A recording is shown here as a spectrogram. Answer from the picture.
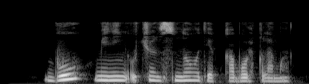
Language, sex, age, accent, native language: Uzbek, female, 18-24, Toshkent viloyati, Uzbek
